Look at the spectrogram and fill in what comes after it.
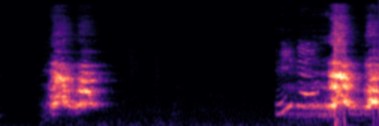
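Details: Pet dog NuNu barking while chasing a soccer ball indoors: a short broadband bark burst, a pause, then a second louder bark mixed with a woman's coaxing voice.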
